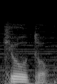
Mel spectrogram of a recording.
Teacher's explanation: in Kyoto, the To is pronounced with a sharper and shorter intonation, lacking the elongated vowel.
